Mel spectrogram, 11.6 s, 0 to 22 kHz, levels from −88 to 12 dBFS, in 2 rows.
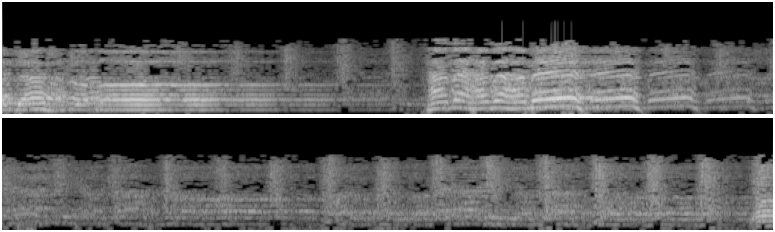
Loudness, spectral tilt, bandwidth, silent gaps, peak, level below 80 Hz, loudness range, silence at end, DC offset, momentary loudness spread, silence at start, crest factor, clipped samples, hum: -15 LUFS; -6.5 dB/octave; 5.8 kHz; none; 0 dBFS; -52 dBFS; 14 LU; 0 s; under 0.1%; 18 LU; 0 s; 16 dB; under 0.1%; none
